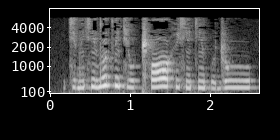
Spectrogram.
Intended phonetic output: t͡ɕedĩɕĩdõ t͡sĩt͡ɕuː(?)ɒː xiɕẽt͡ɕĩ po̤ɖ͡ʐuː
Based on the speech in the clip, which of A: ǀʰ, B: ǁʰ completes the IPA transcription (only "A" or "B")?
B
